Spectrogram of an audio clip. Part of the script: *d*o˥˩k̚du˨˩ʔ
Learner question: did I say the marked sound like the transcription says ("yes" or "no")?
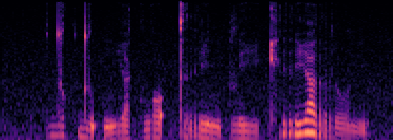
yes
